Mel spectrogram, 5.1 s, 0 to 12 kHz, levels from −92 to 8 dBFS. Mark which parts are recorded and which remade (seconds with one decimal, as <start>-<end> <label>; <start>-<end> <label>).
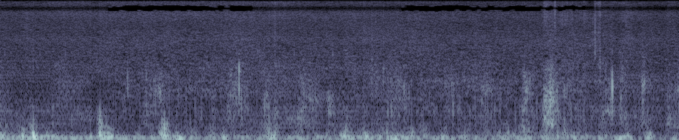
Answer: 0.0-0.8 remade; 0.8-1.9 recorded; 1.9-3.0 remade; 3.0-4.4 recorded; 4.4-5.1 remade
